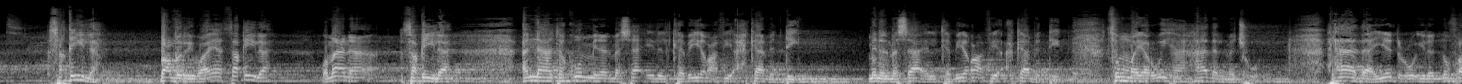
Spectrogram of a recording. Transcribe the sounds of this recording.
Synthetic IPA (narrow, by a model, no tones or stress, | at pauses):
t̪ | fɑqiːlab̥ɑʕðˤɑrːɪwaːjaːt̪θaqiːla | wɪmaʕna̰ | fɑqiːla | ʔanːahat̪akuːnmɪnalmasaːʔɪlalkabiːɾafiːʔaħkaːmɪd̪ːiːn | mɪnalmasaːʔɪlɪlkabiːɾafiʔaħkaːmɪd̪ːḭːn | θʊmːajɑɾwiːhaɦaːðalmad͡ʒhṵːl | haːðajad̪ʕuːʔɪlanːʊfɾˤ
